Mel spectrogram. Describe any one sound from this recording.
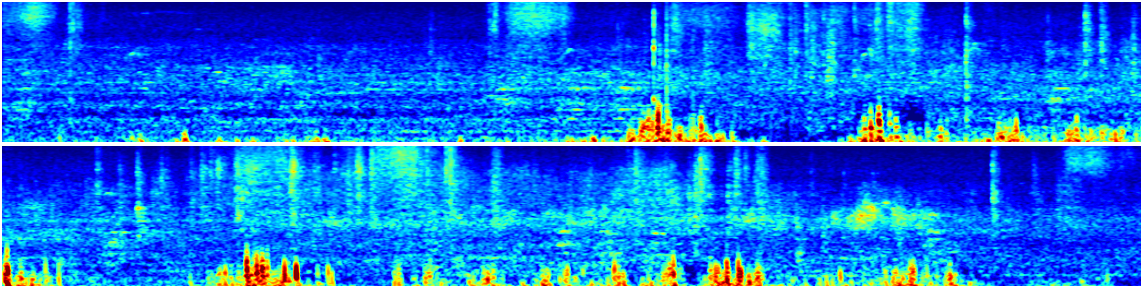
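Soft fabric and fur rustle and rub close by.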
